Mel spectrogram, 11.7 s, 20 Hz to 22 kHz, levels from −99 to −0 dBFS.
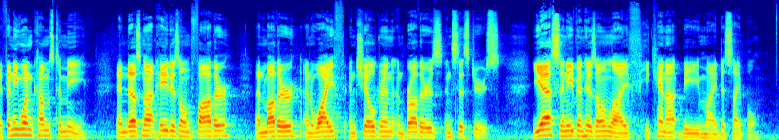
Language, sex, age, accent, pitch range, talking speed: English, male, 40-59, American, 110-135 Hz, 170 wpm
